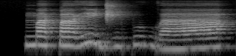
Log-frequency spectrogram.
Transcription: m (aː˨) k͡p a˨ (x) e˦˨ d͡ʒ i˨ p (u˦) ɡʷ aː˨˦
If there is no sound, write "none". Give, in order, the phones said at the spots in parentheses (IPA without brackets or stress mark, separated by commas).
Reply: a˨, ɣ, u˦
